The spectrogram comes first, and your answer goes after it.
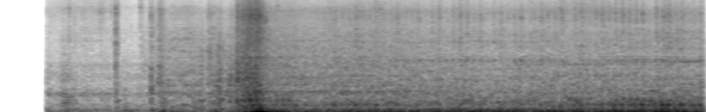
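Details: Diesel truck with new injectors and unit pumps, EGR and DPF deleted, no codes: starts then settles into an uneven, stumbling low rumble; runs rich and misses at partial throttle, fine at wide-open throttle; cause unconfirmed.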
